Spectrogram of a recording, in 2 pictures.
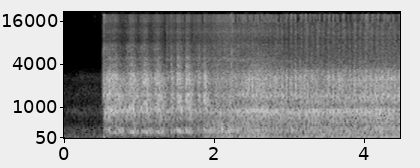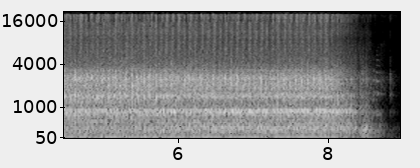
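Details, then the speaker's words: Nissan LD28 diesel in a 40 series Land Cruiser, not run for years, after glow plugs and powering the fuel cut-off solenoid: quick crank, catches cleanly and settles into a steady, even diesel clatter with no misfire; starts and idles fine. "Right, I did not expect that to start as easy as it did. I didn't actually expect it to start."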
